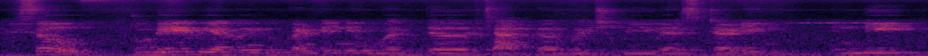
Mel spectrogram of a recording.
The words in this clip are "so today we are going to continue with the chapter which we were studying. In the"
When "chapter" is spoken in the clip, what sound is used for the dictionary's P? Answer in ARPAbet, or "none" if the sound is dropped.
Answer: none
